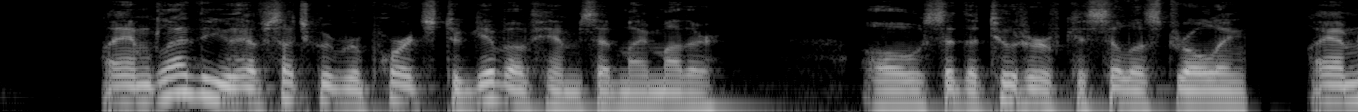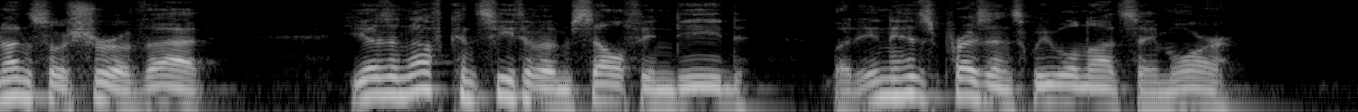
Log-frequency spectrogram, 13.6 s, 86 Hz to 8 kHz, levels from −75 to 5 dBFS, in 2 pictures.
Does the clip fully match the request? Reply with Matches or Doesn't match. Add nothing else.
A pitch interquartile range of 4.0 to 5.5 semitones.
Matches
